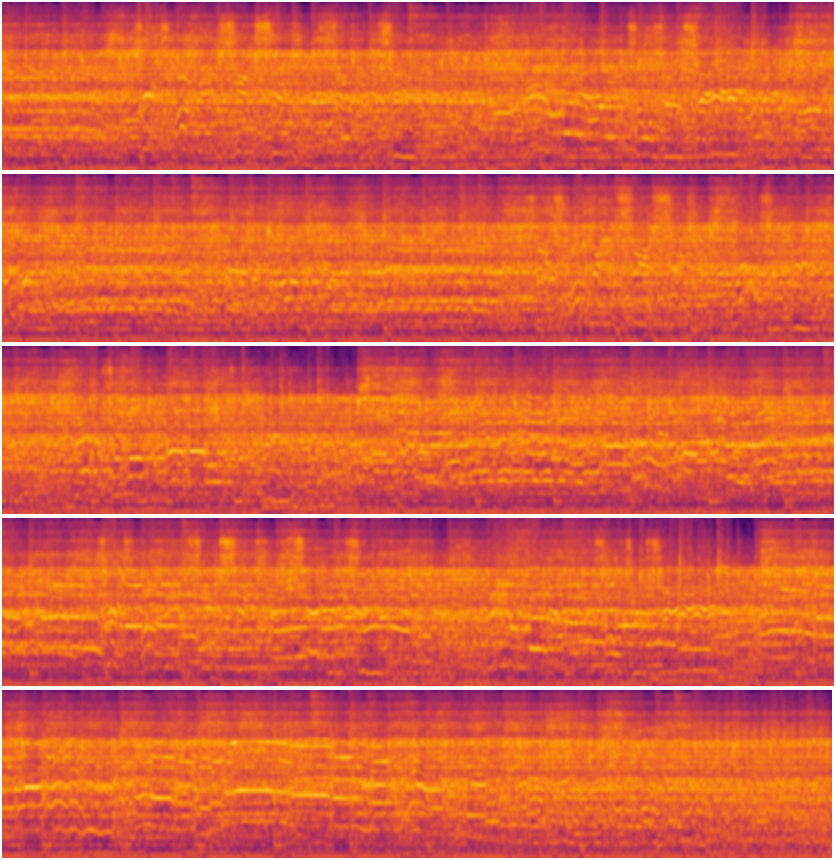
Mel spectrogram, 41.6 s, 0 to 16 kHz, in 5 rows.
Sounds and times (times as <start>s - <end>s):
Singing: 0.0s - 40.7s
Music: 0.0s - 41.5s.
